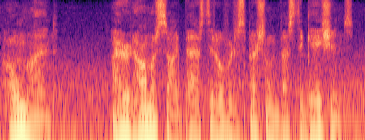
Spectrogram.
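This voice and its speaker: An actor playing a guarded, augmented male security chief in a video game, speaking in a dry, clipped, low rasp. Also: steady tone, quick pace, background noise, lightly acted.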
